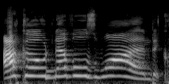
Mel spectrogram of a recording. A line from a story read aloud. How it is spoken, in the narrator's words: cried Voldemort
